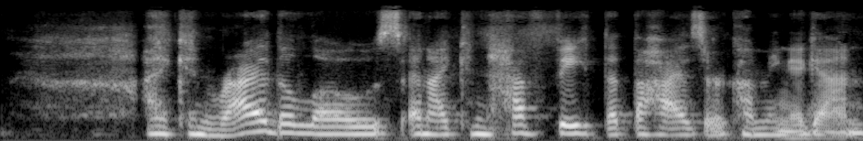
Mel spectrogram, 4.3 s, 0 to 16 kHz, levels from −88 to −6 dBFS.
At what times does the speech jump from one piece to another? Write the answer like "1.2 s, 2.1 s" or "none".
1.4 s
